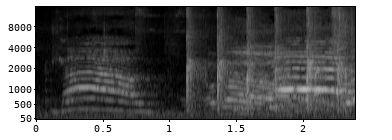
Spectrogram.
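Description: A single voice calls out, then about a second in a group of children starts clapping and shouting together, getting louder.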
